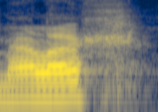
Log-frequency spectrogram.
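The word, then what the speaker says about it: מֶלֶךְ: So the words Bait and Melech and Na'ar are all accented on the first syllable.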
